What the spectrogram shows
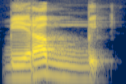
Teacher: Birob seolah-olah ba pertama disukunkan kemudian dilanjutkan ke ba yang berharakat kasroh. Birobbi. Nah, seperti itu, tahan kemudian lepaskan ke ba bertemu dengan huruf nun selanjutnya.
